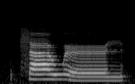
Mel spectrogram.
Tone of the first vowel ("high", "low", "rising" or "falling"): high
